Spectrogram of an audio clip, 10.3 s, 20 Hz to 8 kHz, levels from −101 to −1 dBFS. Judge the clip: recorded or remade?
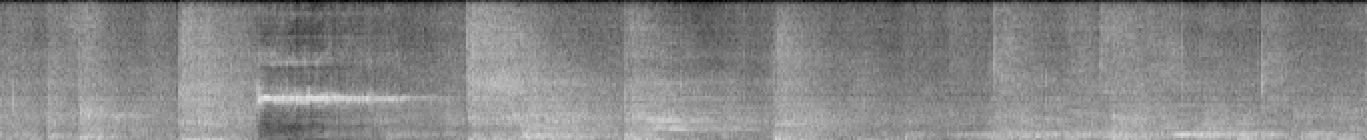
remade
